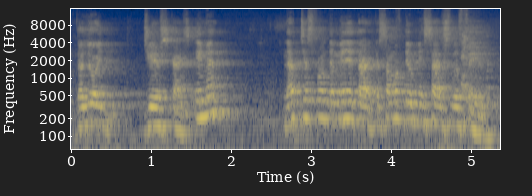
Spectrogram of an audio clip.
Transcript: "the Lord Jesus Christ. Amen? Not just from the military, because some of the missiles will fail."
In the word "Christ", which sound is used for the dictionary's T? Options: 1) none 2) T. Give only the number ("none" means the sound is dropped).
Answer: 1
